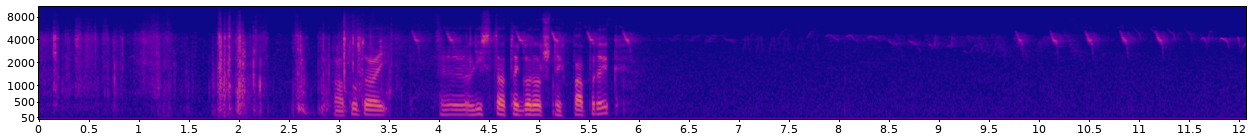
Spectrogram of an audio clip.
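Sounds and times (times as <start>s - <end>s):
small songbird chirping: 3.3s - 12.0s.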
